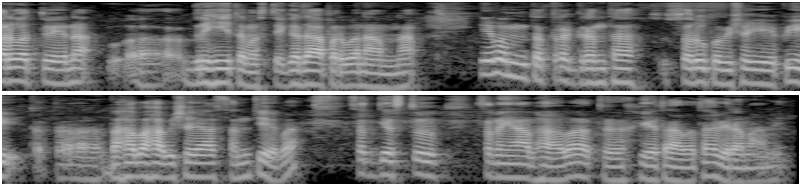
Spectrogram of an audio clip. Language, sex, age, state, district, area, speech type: Sanskrit, male, 30-45, Karnataka, Udupi, urban, spontaneous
